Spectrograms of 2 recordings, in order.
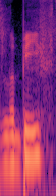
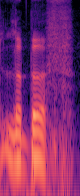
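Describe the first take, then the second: First: The name is said with an English pronunciation. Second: The name is said with a French pronunciation. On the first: The speaker calls it wrong. "he himself introduces himself as LaBeef" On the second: The speaker calls it right. "as somebody who grew up speaking French, the way that name is spelled should be LeBoeuf"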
